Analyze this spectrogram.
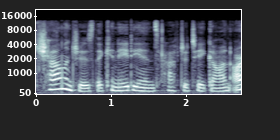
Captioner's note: speaking French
